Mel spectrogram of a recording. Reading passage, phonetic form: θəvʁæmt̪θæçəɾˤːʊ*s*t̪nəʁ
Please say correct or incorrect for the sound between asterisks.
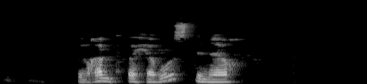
correct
